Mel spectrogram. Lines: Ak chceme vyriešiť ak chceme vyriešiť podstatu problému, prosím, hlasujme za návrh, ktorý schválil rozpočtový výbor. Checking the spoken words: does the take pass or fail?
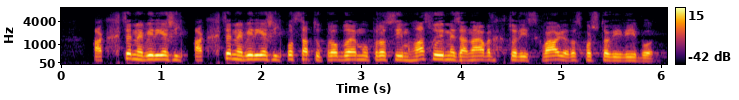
pass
